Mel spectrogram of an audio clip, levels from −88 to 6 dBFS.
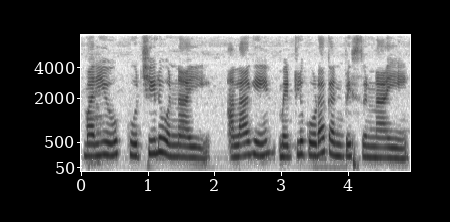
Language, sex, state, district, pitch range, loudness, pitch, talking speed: Telugu, female, Telangana, Hyderabad, 215-255 Hz, -13 LUFS, 230 Hz, 85 wpm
